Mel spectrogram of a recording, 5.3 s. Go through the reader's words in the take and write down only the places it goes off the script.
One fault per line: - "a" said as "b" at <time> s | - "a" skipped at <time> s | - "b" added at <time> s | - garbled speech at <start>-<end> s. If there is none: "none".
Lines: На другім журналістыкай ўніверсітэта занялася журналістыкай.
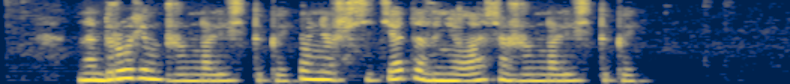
none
